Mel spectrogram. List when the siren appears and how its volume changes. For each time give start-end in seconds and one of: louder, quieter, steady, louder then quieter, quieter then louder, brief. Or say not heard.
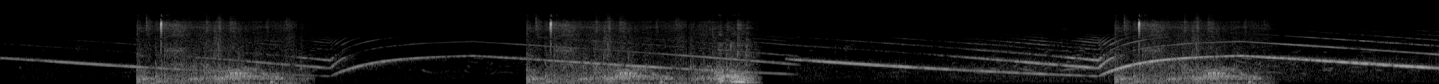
0.0-14.3 louder.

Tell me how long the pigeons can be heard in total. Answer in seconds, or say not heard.
6 s.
